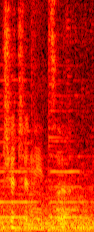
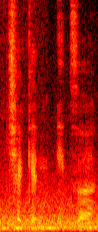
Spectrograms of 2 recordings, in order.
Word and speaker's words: Chichen Itza: It's Chichen Itza, not Chicken Itza. But it looks like Chichen Itza. No, it's not spelled like chicken. There's no K.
